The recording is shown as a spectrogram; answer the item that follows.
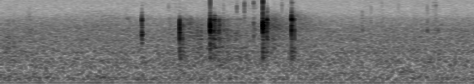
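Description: A few faint, short clicks, about five within under a second, as fishing wire and nylon line are handled while a figure-of-eight knot is tied, over a steady background hum.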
